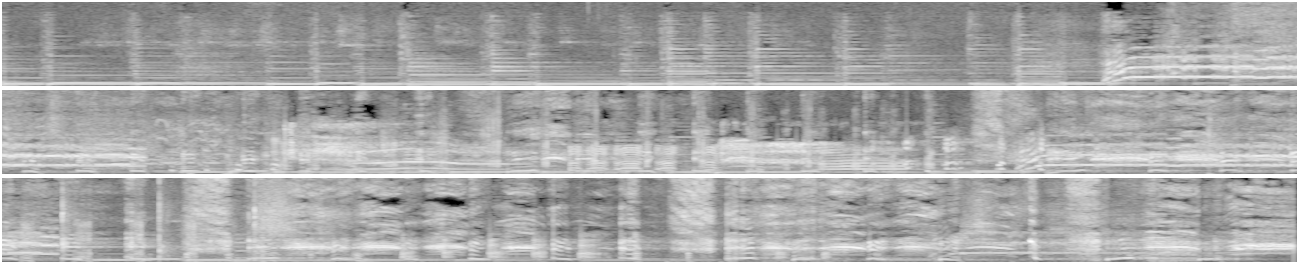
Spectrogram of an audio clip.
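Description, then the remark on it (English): A woman, a teacher in isolation during the pandemic, screams in frustration loudly and almost without pause, her voice wavering and breaking through shrill, strained cries and gasps, with no words spoken. “Just screaming.”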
